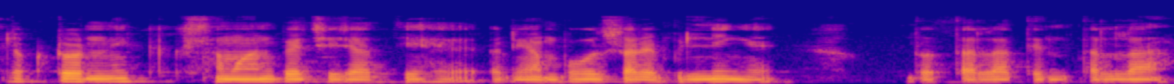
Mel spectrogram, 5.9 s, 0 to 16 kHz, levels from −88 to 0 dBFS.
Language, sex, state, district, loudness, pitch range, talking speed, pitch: Hindi, male, Jharkhand, Sahebganj, -23 LUFS, 105-115 Hz, 155 wpm, 110 Hz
